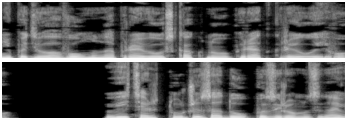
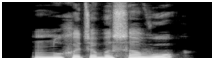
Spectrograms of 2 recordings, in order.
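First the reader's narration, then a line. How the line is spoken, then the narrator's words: Timid babble. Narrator (Russian): пролепетала она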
